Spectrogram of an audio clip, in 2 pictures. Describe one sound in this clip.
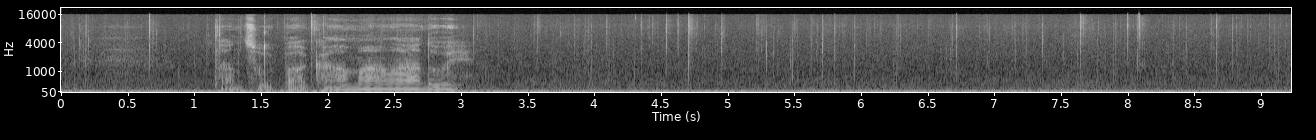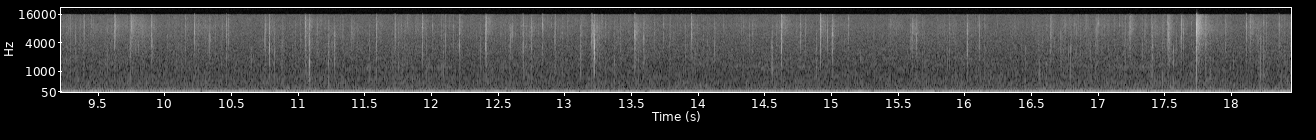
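A campfire crackles and pops close by.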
